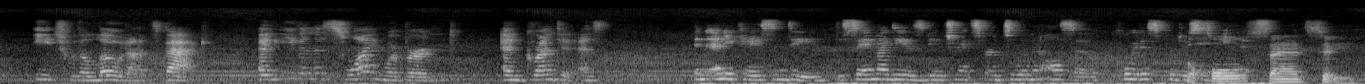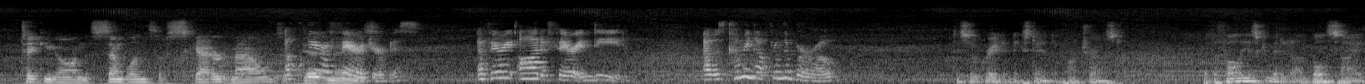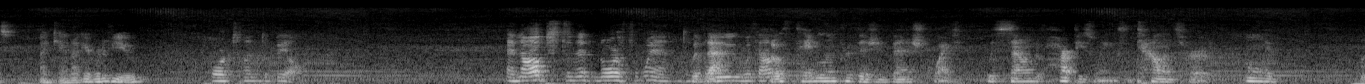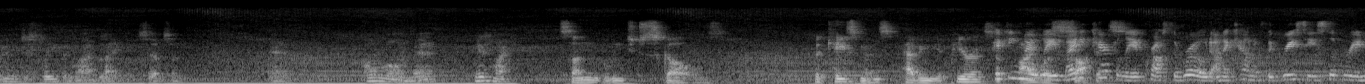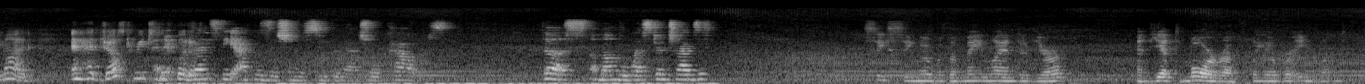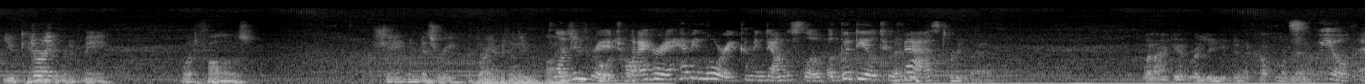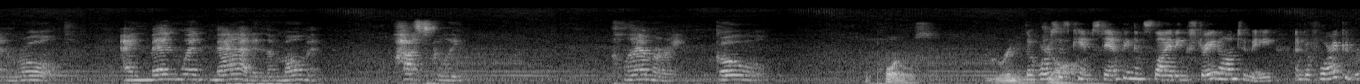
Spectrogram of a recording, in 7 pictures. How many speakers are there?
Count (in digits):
8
